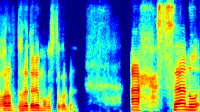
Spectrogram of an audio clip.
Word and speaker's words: أحسن: আহসানু, সিন চিকন করে, আহসানু আমালা। أحسن الذي خلق الموت والحياة ليبلوكم أيكم أحسن عملا. الذي خلق الموت والحياة ليبلوكم أيكم أحسن عملا. এরকম যেন না হয়, লিয়াবলুয়াকুম আইয়ুকুম আহসানু আমালা।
